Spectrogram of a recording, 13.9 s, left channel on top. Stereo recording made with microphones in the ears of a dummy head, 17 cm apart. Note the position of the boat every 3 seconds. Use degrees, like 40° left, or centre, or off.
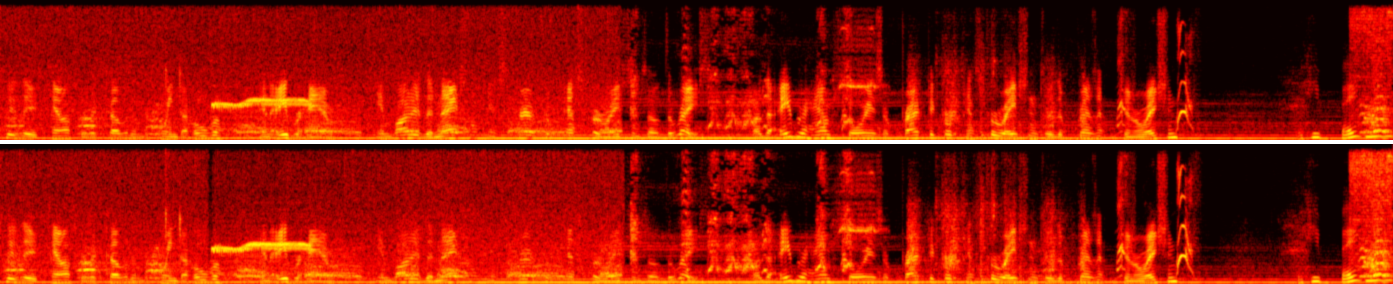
70° right, 50° right, centre, 50° left, 60° left.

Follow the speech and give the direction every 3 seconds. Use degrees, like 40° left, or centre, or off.
10° right, 40° left, 40° left, 10° left, 20° right.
